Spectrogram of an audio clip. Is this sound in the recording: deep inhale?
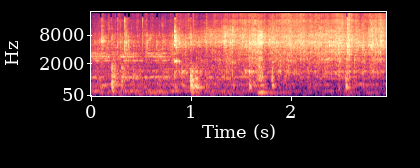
no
